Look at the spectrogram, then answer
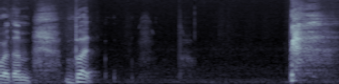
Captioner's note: chuckles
